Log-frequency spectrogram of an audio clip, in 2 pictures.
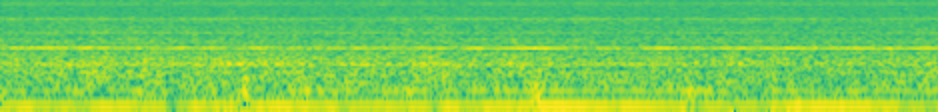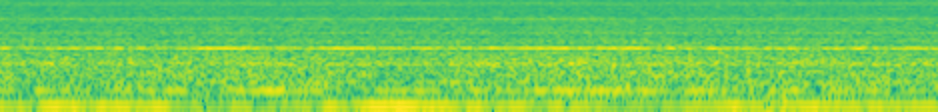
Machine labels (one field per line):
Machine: fan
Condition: normal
